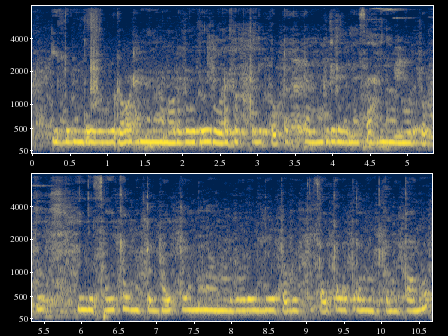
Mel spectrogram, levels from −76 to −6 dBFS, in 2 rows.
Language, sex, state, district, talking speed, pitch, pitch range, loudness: Kannada, female, Karnataka, Bijapur, 135 wpm, 225 Hz, 220-230 Hz, -13 LUFS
